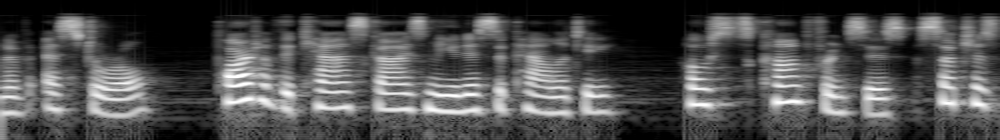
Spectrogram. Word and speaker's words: Cascais: Cascais. Cascais Portuguese pronunciation, křejšťkajšʼ, is a municipality in the Lisbon District of Portugal, located on the Portuguese Riviera.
